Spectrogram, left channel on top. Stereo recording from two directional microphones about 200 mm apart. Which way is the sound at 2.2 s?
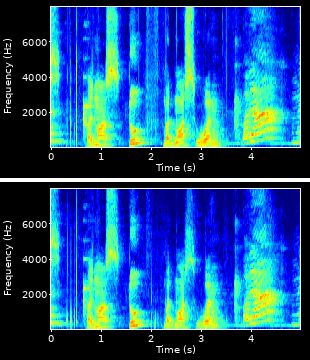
45° left (ahead or behind).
